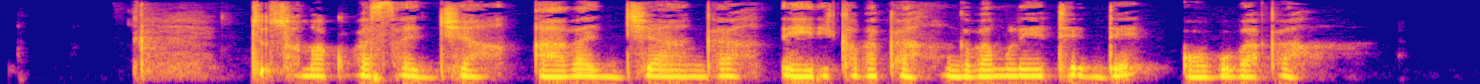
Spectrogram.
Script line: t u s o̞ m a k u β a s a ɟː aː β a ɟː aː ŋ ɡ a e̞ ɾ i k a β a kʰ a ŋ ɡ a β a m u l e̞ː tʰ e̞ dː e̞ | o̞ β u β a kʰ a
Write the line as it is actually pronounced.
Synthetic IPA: t u s o̞ m a k u β a s a ɟː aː β a ɟː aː ŋ ɡ a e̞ ɾ i k a β a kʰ a ŋ ɡ a β a m u l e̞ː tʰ e̞ dː e̞ | o̞ β u β a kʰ a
